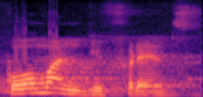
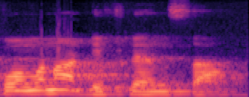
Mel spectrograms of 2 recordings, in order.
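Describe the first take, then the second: First: Each word ends without any added vowel. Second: Each word ends with an added 'a' vowel. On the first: This is how everyone across the country understands it. "ताकि ऑल ओवर इंडिया समझे इस बात को" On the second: This is how it is said in the home village. "हमारे गांव की भाषा में बोला जाता है"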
